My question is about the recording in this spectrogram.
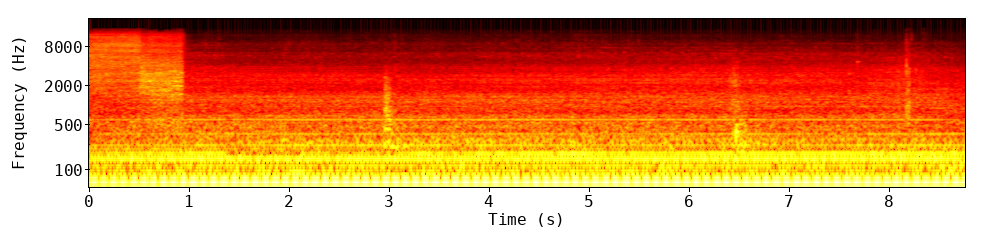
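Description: Carbon arc gouging on a steel axle housing: the loud hiss of the arc and air jet cuts off about a second in. An engine runs steadily underneath throughout, a low drone with a slight regular pulse, with a few faint ticks.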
